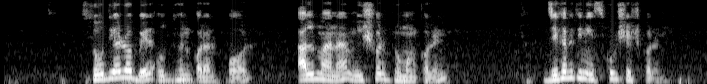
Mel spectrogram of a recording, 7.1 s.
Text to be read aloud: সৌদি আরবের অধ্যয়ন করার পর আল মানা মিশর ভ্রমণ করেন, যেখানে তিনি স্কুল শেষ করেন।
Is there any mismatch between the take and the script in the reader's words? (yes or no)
no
